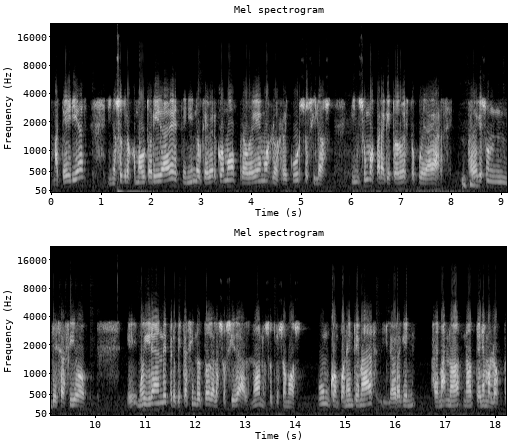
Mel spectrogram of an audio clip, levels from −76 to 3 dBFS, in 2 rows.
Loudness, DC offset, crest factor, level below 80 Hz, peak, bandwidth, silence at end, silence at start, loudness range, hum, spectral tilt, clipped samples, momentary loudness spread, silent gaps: -16 LUFS; under 0.1%; 18 dB; -62 dBFS; 0 dBFS; 17.5 kHz; 0 s; 0.05 s; 3 LU; none; -1.5 dB/octave; under 0.1%; 12 LU; none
